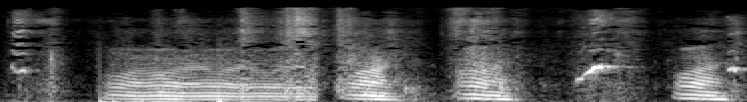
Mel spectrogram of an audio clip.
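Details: A domestic dog at home whimpering with joy as its owner returns: a series of drawn-out, wavering whines with quavering pitch, separated by short pauses, followed by higher, sharper yelps; indoor room.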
